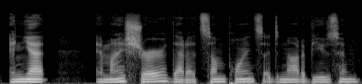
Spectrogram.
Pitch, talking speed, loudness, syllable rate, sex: 115 Hz, 230 wpm, -22 LUFS, 5.4 syllables/s, male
